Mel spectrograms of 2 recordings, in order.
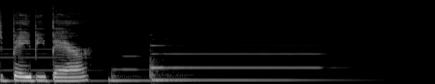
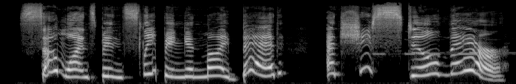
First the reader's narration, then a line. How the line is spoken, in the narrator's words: cried Baby Bear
